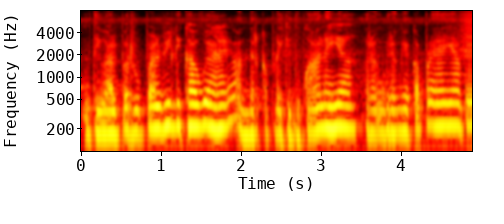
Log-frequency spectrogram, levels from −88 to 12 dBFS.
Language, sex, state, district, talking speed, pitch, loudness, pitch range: Hindi, female, Maharashtra, Washim, 235 wpm, 200 Hz, -16 LUFS, 175-220 Hz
